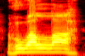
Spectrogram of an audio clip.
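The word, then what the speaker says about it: الله: Et après quand tu arrives au lem, c'est là où tu rends la lettre en fatigue. Allah vous voyez Allah sans exagérer mais à pratiquer à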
